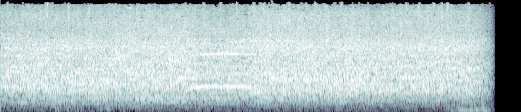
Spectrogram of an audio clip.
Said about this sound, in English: Okay, so if you listen to it again, you can hear, like, the crowd, they're so pumped up to be at the VMAs that they'll cheer for anything.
